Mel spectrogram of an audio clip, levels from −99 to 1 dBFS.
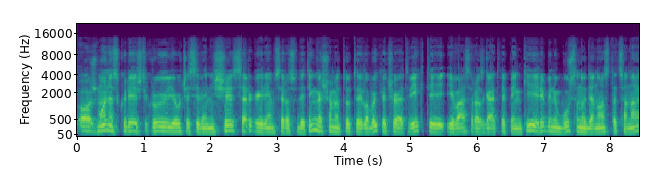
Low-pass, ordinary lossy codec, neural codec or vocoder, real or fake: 14.4 kHz; AAC, 48 kbps; none; real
